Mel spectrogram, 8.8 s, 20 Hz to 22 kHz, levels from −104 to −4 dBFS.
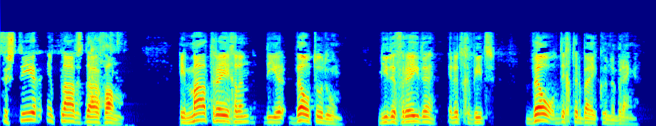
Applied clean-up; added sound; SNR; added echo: classical method spectral subtraction.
